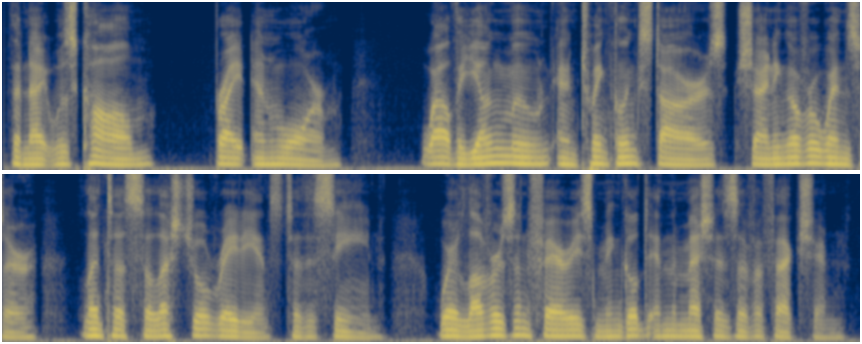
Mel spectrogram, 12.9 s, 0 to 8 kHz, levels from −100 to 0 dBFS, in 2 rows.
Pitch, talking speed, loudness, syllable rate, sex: 100 Hz, 160 wpm, -20 LUFS, 4.7 syllables/s, male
